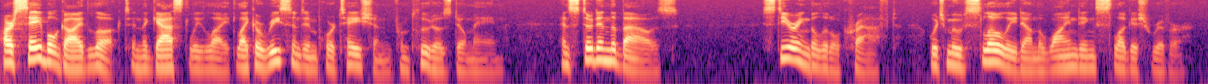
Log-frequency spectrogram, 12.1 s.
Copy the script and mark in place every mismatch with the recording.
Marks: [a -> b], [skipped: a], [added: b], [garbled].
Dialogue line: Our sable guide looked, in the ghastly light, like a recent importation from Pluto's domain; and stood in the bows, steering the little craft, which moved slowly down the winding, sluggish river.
Our sable guide looked, in the ghastly light, like a recent importation from Pluto's domain; and stood in the bows, steering the little craft, which moved slowly down the winding, sluggish river.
